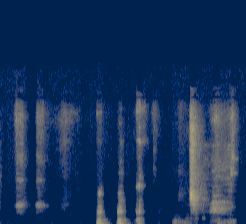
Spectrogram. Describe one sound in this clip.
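A middle-aged man laughs over an online call.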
